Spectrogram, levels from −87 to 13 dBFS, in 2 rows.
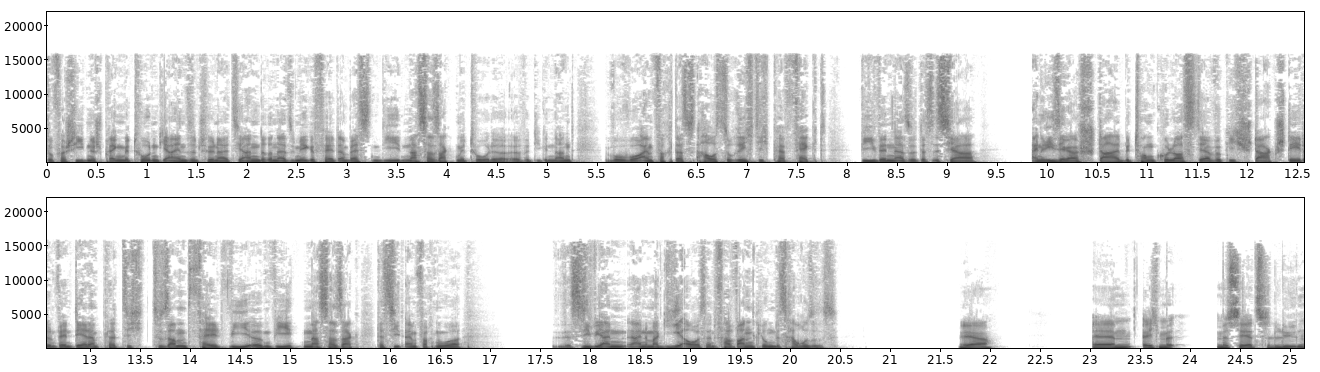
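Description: No technical faults can be heard anywhere in the recording.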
